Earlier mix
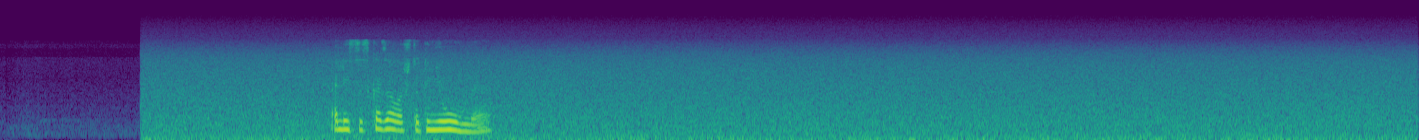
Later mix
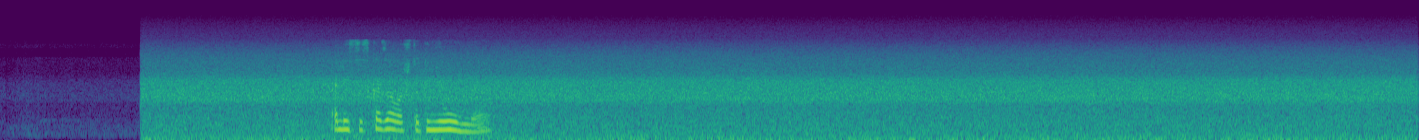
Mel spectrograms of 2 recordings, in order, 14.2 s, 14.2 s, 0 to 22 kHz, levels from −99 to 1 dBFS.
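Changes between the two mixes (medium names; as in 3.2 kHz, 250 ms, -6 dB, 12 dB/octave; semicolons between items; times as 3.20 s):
speech -3.5 dB; master: add high-order bell 1.7 kHz +10.5 dB 1.3 oct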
